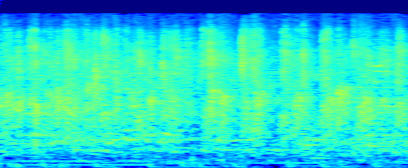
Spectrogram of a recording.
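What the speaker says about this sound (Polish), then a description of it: "Zapraszamy, brawa." An audience at a photo and video trade fair awards ceremony applauds in a dense, even patter, while a presenter's voice carries over the clapping.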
